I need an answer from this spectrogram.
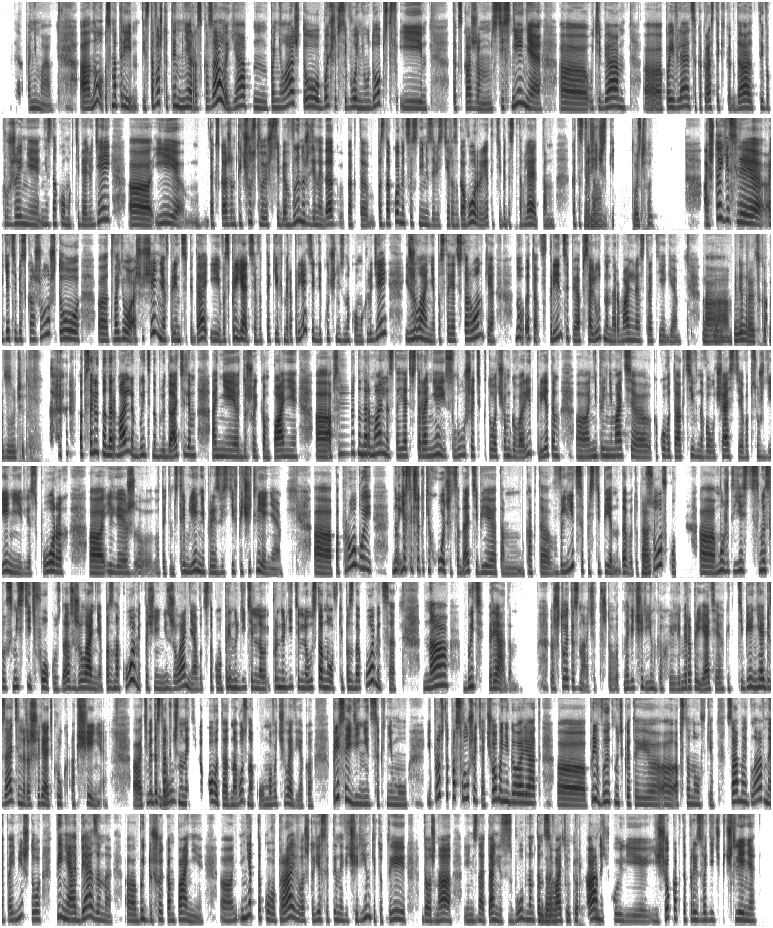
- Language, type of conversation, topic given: Russian, advice, Как справиться с чувством одиночества и изоляции на мероприятиях?
- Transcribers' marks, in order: other noise; chuckle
